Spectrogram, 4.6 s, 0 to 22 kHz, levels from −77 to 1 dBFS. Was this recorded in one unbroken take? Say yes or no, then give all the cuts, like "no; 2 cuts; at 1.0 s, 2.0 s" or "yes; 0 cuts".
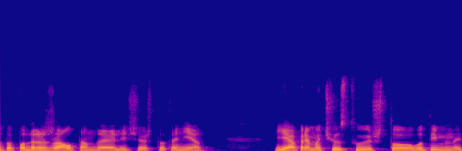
yes; 0 cuts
